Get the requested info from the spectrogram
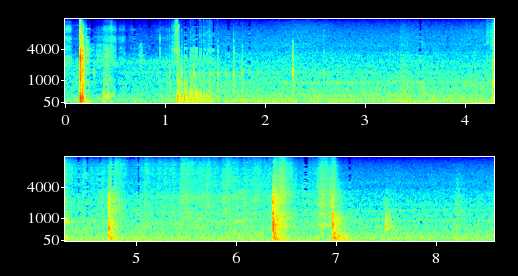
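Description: Handling noises of work on a metal chair and its foam seat: scattered sharp knocks and clicks, the loudest a pair about six and seven seconds in.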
